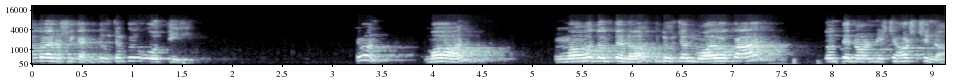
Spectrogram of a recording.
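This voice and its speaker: Man teaching in an echoey hall. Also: very high-pitched. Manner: slow, explains step by step, spells out letters one by one. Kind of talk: exam revision lecture. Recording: echoey hall, dull lo-fi sound.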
